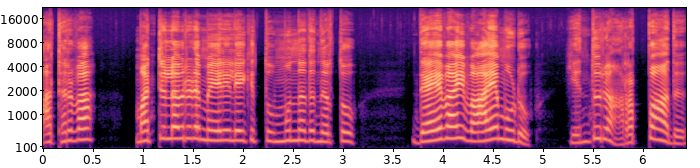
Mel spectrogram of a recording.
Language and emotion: Malayalam, disgusted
